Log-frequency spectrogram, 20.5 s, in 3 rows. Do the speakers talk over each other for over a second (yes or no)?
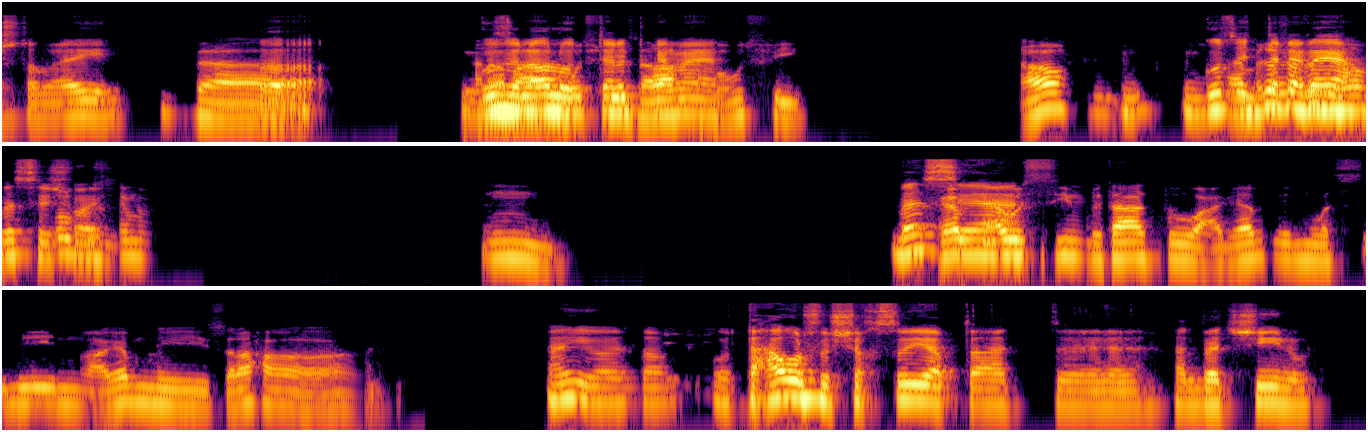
yes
